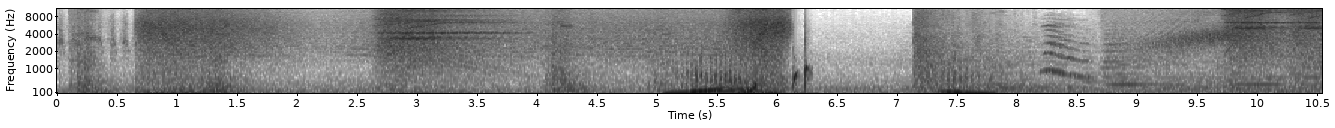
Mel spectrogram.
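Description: Cartoon action soundtrack: music with whooshing sound effects. About five seconds in, a rising swoop cuts off suddenly into a short gap, followed by a falling swoop and a quick run of descending tones.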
